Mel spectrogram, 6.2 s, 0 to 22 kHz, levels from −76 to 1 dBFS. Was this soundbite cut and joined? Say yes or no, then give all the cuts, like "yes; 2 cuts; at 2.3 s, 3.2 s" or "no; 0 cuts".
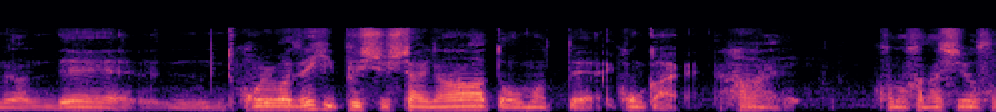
no; 0 cuts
